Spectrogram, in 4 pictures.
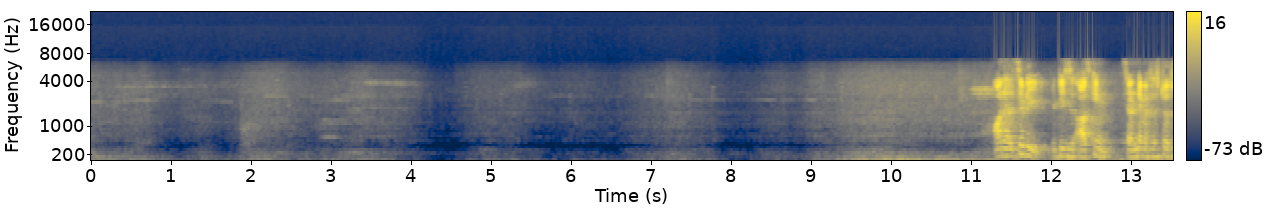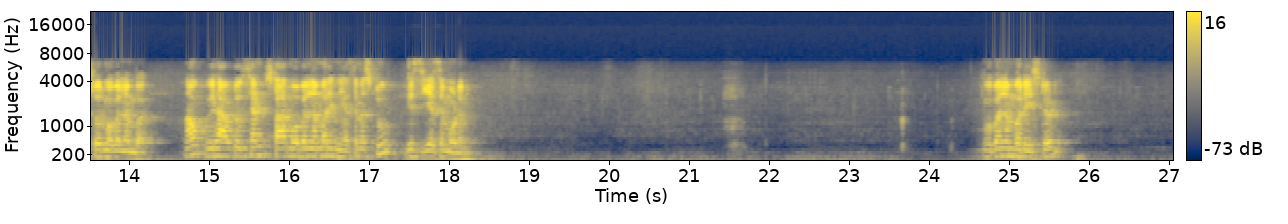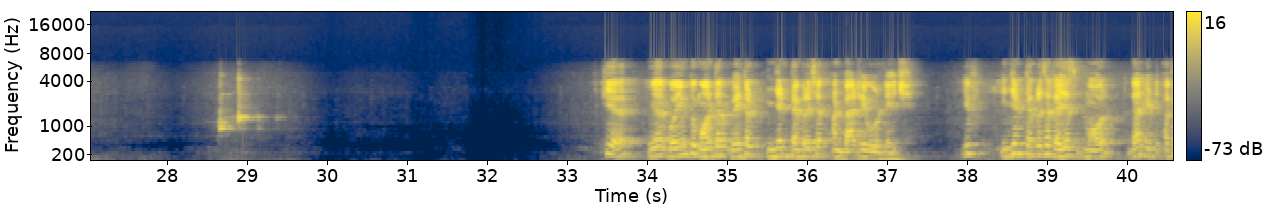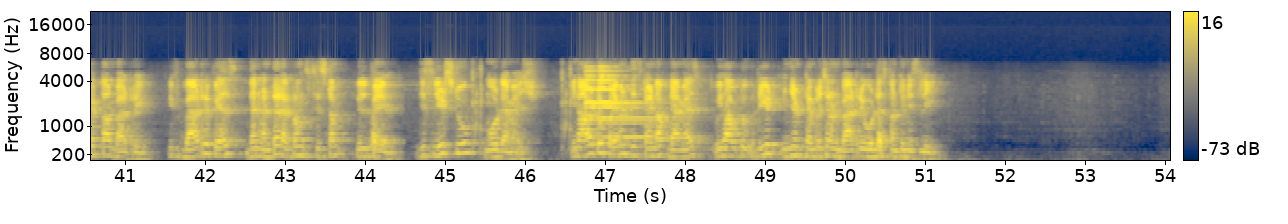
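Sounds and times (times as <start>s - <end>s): phone notification chime: 46.8s - 48.0s.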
